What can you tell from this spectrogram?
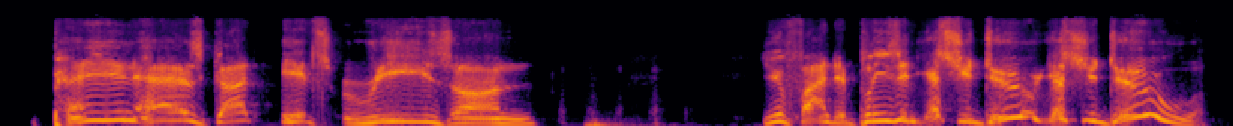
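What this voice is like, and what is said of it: Demon voice sliding into gravelly imitation. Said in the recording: “Greetings from Louis Armstrong... trying to do the demon voice. I fucking overshoot it and get into Louis Armstrong.”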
